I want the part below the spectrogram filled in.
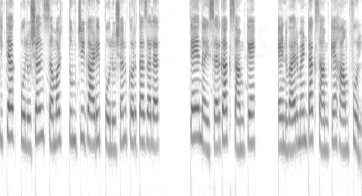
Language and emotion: Goan Konkani, neutral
